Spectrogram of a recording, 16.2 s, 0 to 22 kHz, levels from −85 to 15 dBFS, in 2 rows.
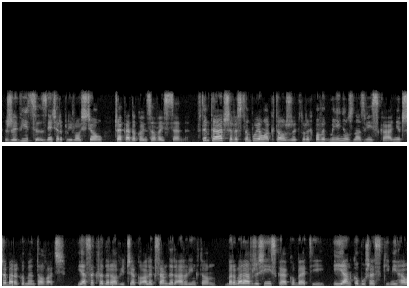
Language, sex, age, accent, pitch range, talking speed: Polish, female, 40-59, native, 200-265 Hz, 125 wpm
